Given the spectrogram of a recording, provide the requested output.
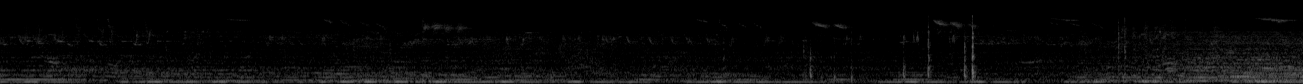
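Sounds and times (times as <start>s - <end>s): songbirds chirping: 0.0s - 13.0s
sharp clicks: 8.3s - 9.9s.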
